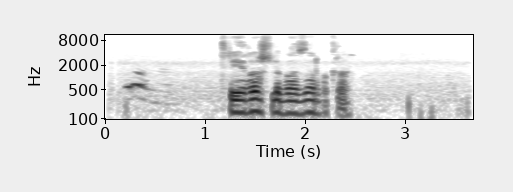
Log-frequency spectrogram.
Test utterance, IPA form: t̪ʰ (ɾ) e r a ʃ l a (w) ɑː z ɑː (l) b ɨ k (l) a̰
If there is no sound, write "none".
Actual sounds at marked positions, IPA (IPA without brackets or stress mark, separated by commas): ɾ, b, ɾ, ɾ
